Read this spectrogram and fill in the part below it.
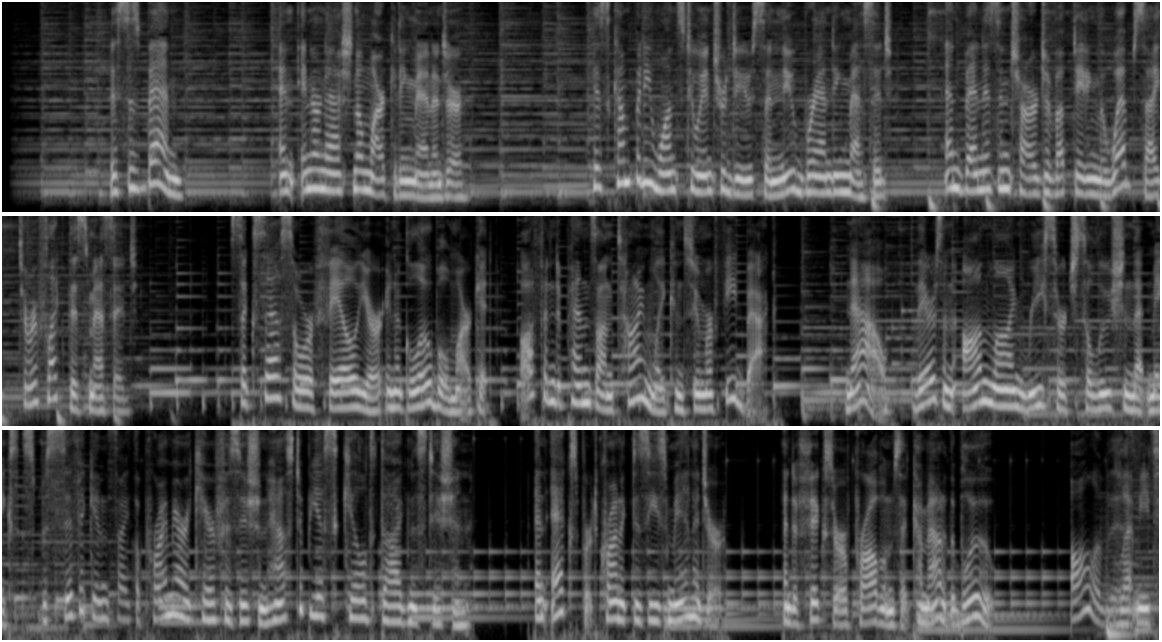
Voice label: Explainers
